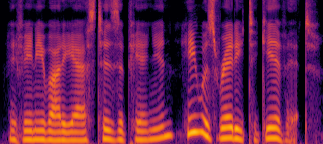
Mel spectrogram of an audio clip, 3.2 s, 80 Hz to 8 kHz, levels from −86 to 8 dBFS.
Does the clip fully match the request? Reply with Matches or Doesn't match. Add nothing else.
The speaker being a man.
Doesn't match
